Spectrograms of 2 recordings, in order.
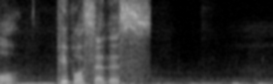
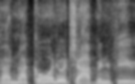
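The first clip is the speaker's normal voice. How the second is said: high-pitched retold protest; mock argument yell; 10 semitones higher, 4 dB louder than usual. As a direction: imitate a driver arguing back, exasperated. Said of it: "they start yelling back and forth".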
